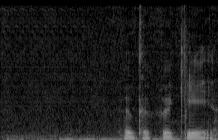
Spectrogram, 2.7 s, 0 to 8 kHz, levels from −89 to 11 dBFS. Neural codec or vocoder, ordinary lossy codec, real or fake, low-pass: codec, 16 kHz, 4 kbps, FunCodec, trained on Chinese and English, 50 frames a second; none; fake; none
